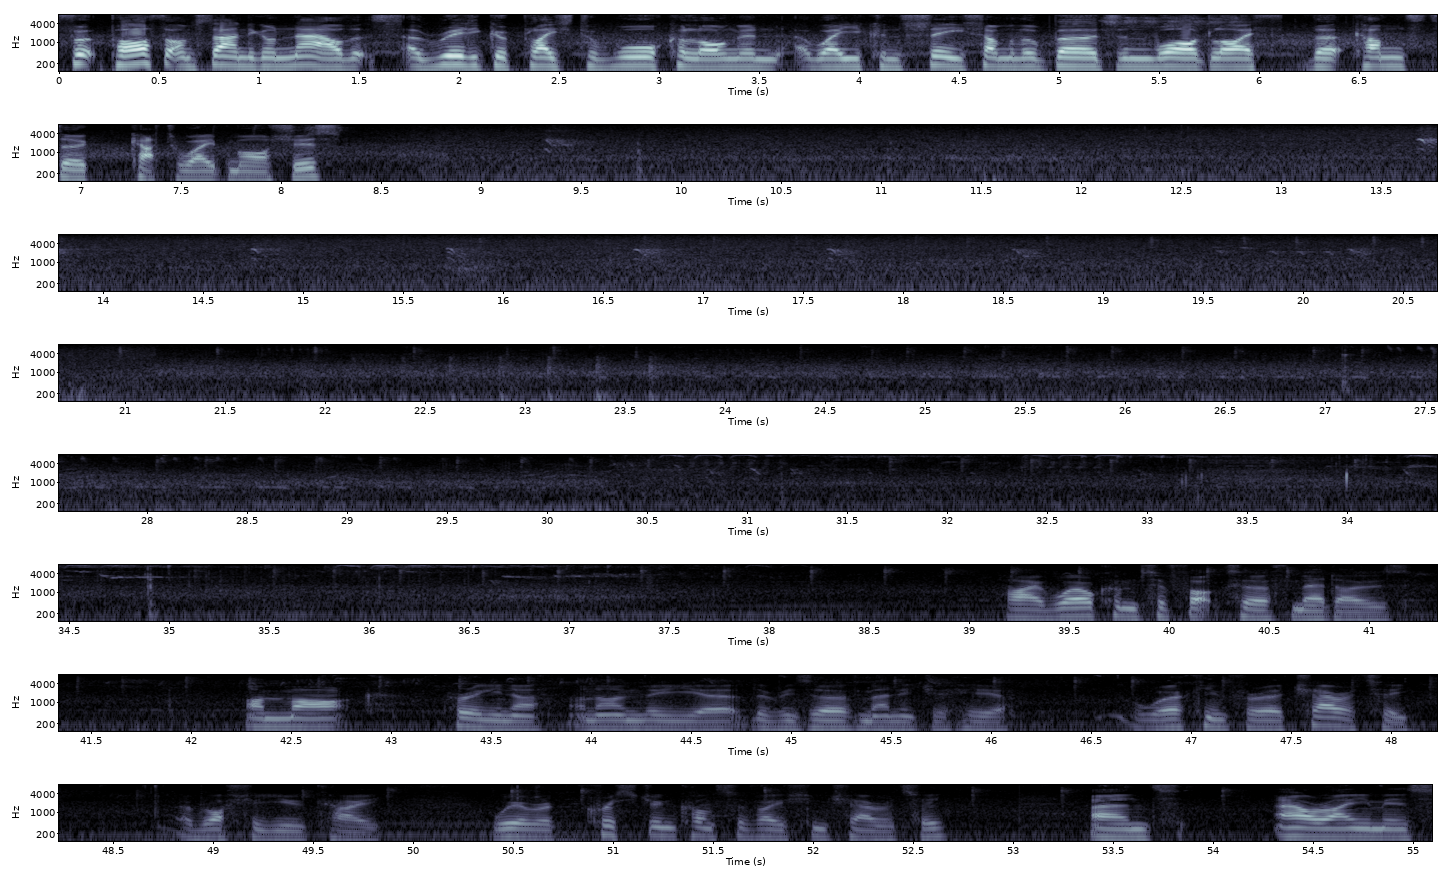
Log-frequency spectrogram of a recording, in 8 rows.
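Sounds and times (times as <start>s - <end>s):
bird calling: 7.7s - 39.2s
low steady hum: 8.3s - 22.6s.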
